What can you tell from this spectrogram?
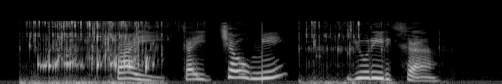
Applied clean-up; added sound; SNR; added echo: none; Liquid; 6 dB; none.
